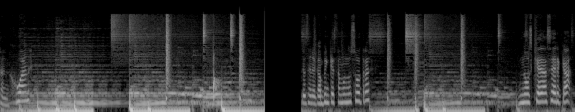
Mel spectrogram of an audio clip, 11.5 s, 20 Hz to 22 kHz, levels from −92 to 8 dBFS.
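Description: The audio has two faults. At 3.42 s a bit error spike produces one sharp, broadband tick unrelated to the surrounding sound. Its brevity fits a flipped bit in one or two adjacent samples, where the value jumps by a power of two and snaps straight back. From 5.29 to 6.04 s a stream reconnect cuts the audio to about 0.73 s of silence. When sound returns, it resumes at a point roughly 0.7 s further on, consistent with a live connection dropping and a fresh decoder restarting mid-stream.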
